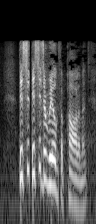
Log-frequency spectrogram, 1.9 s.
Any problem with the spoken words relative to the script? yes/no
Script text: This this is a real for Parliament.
no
